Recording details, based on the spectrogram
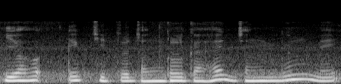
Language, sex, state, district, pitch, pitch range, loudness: Hindi, male, Gujarat, Gandhinagar, 170 Hz, 165-190 Hz, -13 LUFS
